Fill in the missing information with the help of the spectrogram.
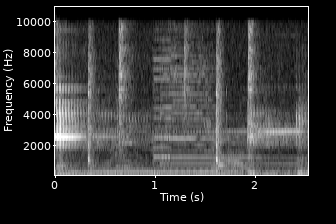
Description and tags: weird loop, who knows, from a live recording circa '97
acoustic, experimental, lo-fi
